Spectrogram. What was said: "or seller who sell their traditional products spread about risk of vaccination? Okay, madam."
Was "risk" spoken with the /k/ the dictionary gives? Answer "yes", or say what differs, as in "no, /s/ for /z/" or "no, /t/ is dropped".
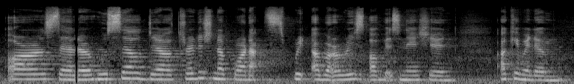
no, /k/ is dropped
